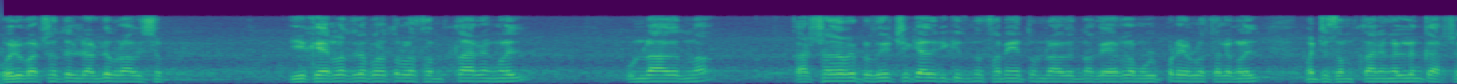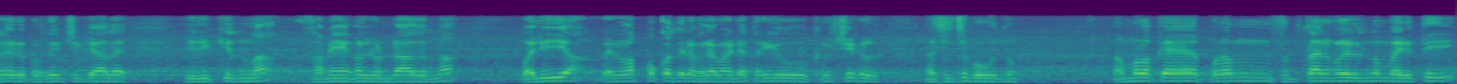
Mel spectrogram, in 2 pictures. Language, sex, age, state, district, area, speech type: Malayalam, male, 60+, Kerala, Kottayam, rural, spontaneous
